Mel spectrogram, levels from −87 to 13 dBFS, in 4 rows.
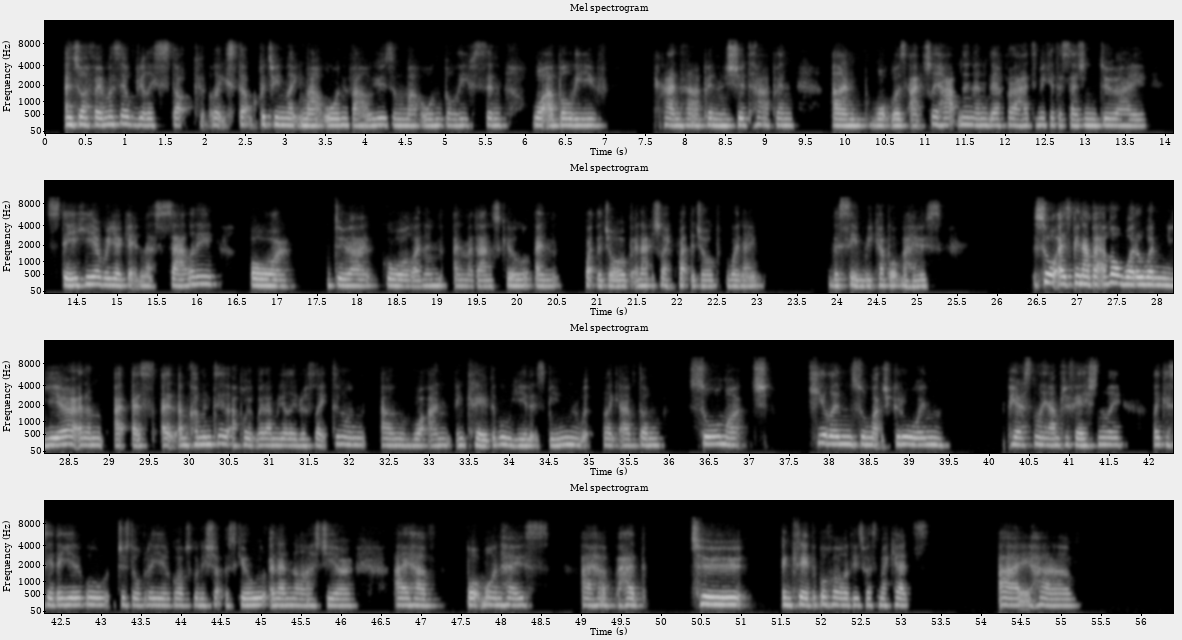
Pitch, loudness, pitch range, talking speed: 180 Hz, -22 LUFS, 175-190 Hz, 170 wpm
